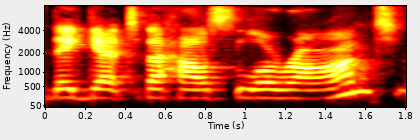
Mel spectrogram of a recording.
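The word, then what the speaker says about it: Laurent: about is when they get to the house laurant right that's how we say his name yeah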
